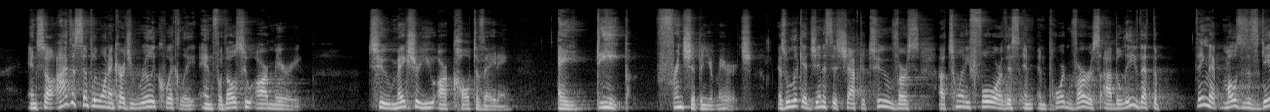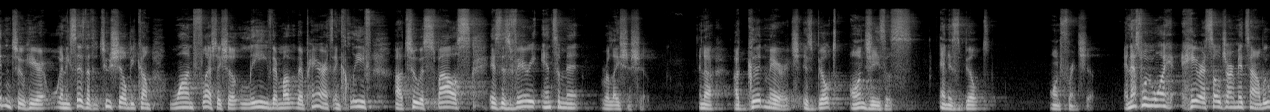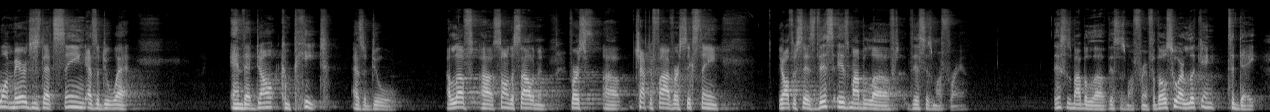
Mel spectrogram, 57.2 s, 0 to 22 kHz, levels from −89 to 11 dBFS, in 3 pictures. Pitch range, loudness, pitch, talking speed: 130-175 Hz, -19 LUFS, 150 Hz, 165 wpm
